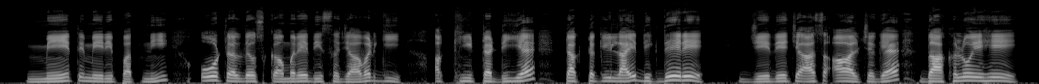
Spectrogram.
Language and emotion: Dogri, surprised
